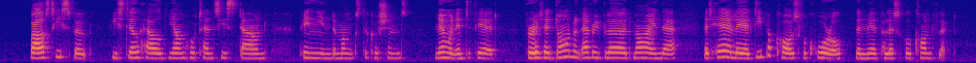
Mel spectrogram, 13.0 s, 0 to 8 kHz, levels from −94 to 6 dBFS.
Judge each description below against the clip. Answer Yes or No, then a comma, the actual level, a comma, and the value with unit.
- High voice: Yes, high, 240 Hz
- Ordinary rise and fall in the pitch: No, narrow, 1.6 semitones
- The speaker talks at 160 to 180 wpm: Yes, average, 170 wpm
